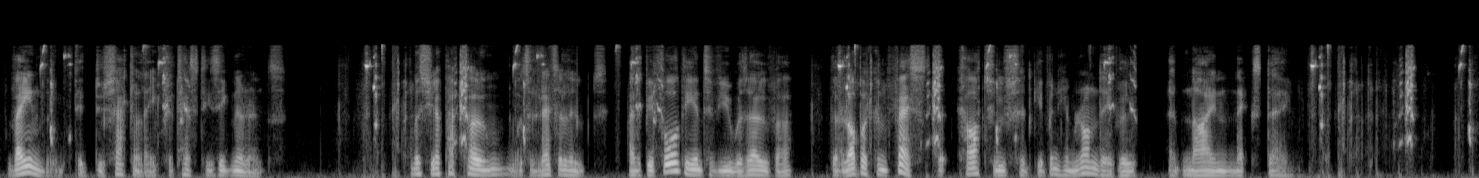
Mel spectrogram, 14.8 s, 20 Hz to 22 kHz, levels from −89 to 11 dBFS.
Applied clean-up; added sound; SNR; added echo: neural diffusion model UNIVERSE++.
